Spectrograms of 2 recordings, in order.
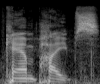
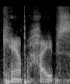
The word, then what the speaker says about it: Cam Pipes: Cam but like Cameron. Okay. Cam Pipes, okay, is his name. But when you say it, it could also be pronounced Camp Pipes.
